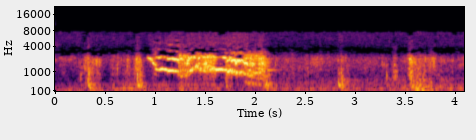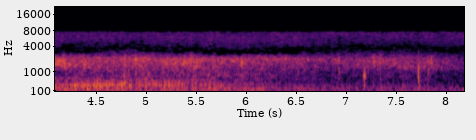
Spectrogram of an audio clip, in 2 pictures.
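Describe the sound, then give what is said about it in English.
A uniformed police car carrying a suspect rolls up in front of a trailer court with a rumbling engine and a brief squeal of brakes as it stops, then idles quietly amid steady outdoor noise. “The uniformed car is pulling up in front with the suspect.”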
